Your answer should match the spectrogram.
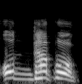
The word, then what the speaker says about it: অধ্যাপক: উচ্চারণ হলো অধ্যাপক, ও অধ্যাপক।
